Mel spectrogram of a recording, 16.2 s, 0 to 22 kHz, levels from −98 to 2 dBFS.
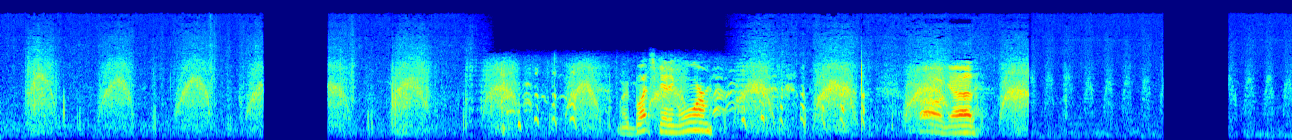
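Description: At 3.28 s the sound cuts out mid-flow and stays silent for about 0.8 s, resuming at 4.10 s. The same gap recurs from 14.53 s to 15.36 s, again lasting about 0.8 s. Both dropouts are likely a playback stall, where the player either ran short of buffered data or had its output thread held up, so nothing reached the output until it caught up.

From 5.74 s to 9.47 s the sound takes on an added hiss, sitting roughly 35 dB under the signal, with the loudness unchanged. The cross-fade into and out of it takes 455 ms each way. This is digital radio blending to analogue: the receiver lost its digital stream and faded over to the station's AM broadcast, then returned to digital once reception recovered.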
